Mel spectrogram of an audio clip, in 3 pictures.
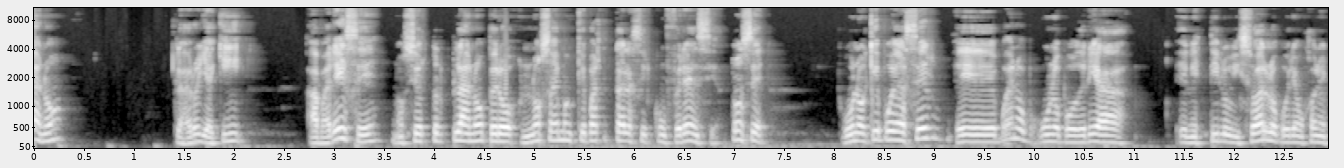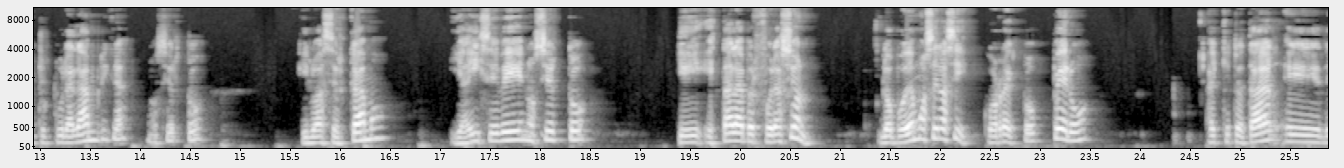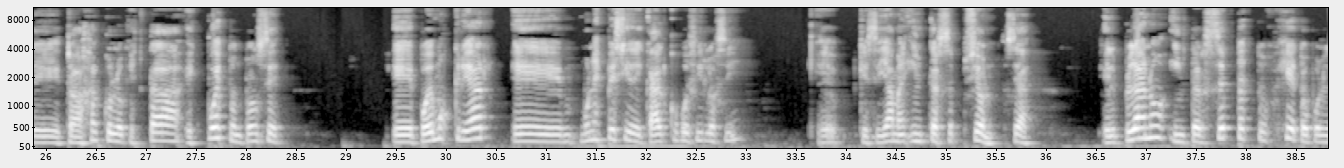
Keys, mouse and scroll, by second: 34.4-35.6 drag.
